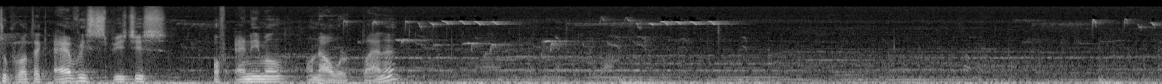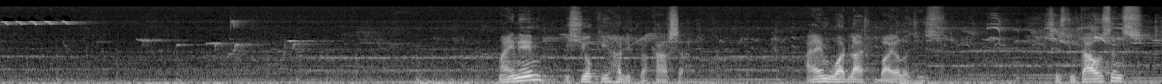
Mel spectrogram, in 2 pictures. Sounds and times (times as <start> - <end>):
Chirp, tweet: 0.0 - 23.2
Music: 0.0 - 23.2.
